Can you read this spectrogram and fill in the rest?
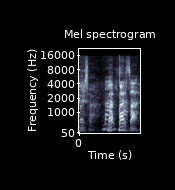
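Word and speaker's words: Barça: saya Sunda Wili jengsemping bukan Barca bacanya Barsa Barca Barcelona eh berarti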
